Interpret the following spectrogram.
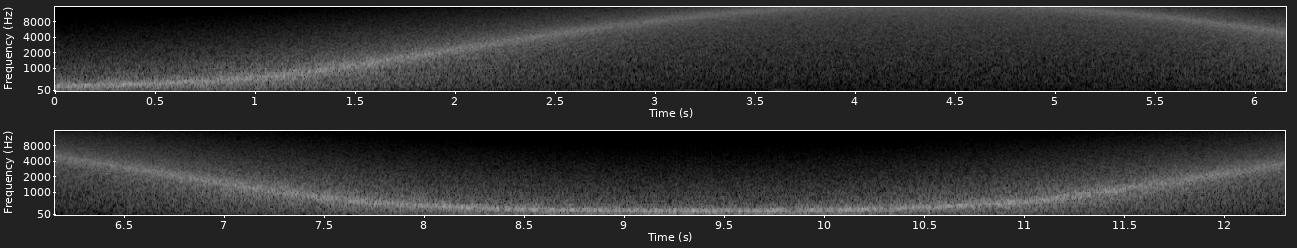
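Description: Synthesized pink noise through a narrow band-pass filter whose centre sweeps slowly up from a low hiss to a very high hiss, then back down, taking about ten seconds for the round trip. It starts climbing again near the end.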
